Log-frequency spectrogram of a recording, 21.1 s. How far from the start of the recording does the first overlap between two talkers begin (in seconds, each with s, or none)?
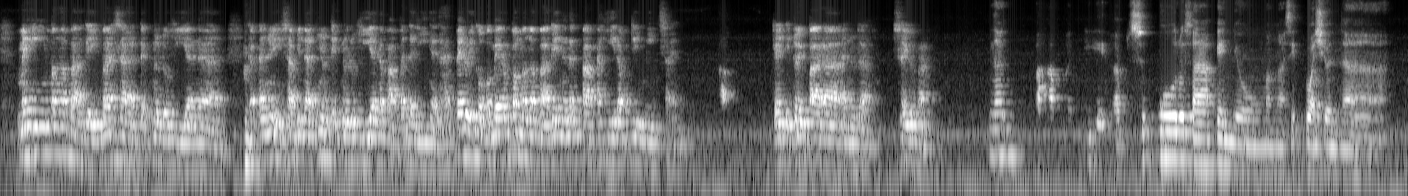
none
